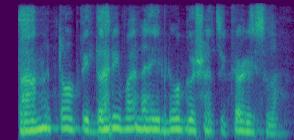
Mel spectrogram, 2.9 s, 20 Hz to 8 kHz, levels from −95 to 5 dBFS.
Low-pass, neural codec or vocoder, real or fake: 7.2 kHz; codec, 24 kHz, 1.5 kbps, HILCodec; fake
